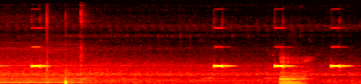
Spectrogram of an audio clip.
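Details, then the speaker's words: Samsung split AC after installation, remote previously not working: four short clear high beeps over a quiet room as indoor unit acknowledges remote; amps normal, freezing on pipe suggests refrigerant somewhat low. "dan untuk remote itu sudah berhasil ya Nah ini remote bisa berhasil"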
